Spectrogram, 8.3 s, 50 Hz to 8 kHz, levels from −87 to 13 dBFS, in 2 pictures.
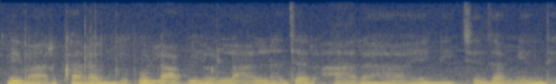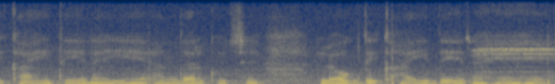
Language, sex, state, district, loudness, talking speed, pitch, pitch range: Hindi, female, Chhattisgarh, Kabirdham, -17 LUFS, 165 wpm, 190 Hz, 185-195 Hz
